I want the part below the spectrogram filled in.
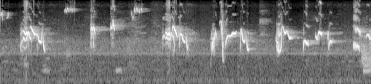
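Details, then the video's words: Greater green leafbird training song, rich in varied fill-ins for teaching caged birds: loud, clear whistles and twisting slurred notes in short bursts separated by brief pauses, with a faint constant hum underneath. "MASTERAN CUCAK IJO SUARA PLONG!!! ..penuh isian.."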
